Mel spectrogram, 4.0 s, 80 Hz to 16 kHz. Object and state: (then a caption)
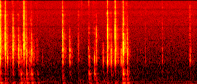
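Plastic mechanical keyboard being typed on. Fingertips type on a white 60% RK61 mechanical keyboard with plastic keycaps and lubed red switches. Two quick bursts of short, bright clacks are separated by a pause, then a single keystroke follows near the end. Each press is crisp with almost no ring.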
